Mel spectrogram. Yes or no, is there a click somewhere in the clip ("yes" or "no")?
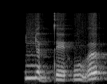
no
